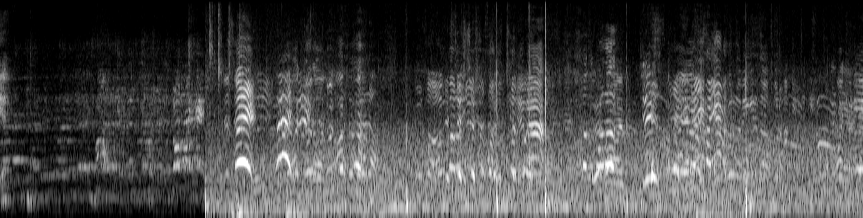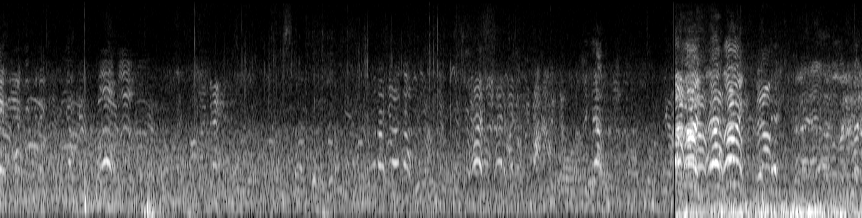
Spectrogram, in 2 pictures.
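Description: Live sound of an outdoor football match starting suddenly about three seconds in: players calling and shouting to each other over a steady outdoor rumble, with a few sharp thuds of the ball being kicked.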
